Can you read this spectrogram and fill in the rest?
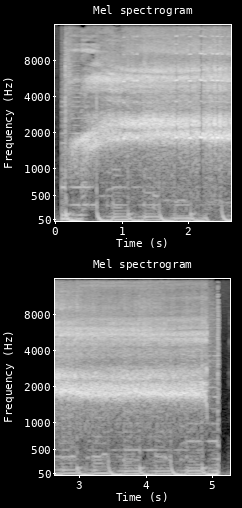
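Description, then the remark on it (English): A barn owl's harsh, hissing screech holds steady and loud for about five seconds, then cuts off, while rhythmic background music pulses underneath. “That was a barn owl.”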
